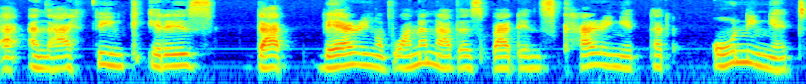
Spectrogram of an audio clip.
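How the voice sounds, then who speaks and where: Speaking at a fairly slow pace, a woman with a Kenyan accent has a medium pitch and ordinary pitch variation. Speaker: church member sharing testimony. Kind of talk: testimony.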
